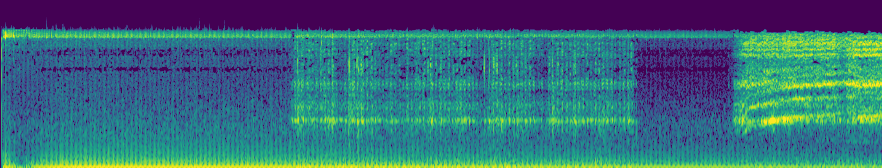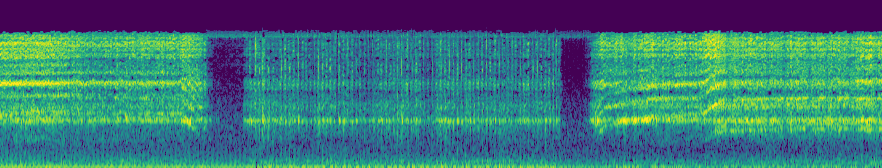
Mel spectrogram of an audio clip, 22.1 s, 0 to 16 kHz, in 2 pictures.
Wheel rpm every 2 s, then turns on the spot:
0, 10, 30, 30, 40, 160, 130, 30, 40, 110, 220.
4-8 14-18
